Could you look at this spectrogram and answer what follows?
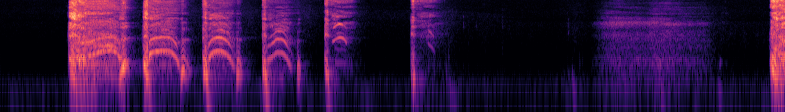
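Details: An adult's run of six voiced coughs that fade out, a breath in, then another cough begins; became a little barky at the end.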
